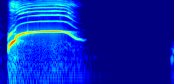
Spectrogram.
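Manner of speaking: very high, sustained re-enacted squeal; excited squeal. Woman acting out her reaction to his yes, excited squeal. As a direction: let out one long piercing "ooh".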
